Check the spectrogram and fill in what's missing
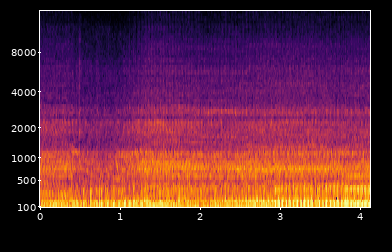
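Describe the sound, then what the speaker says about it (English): A 2019 Ducati Panigale 959 in Artic White Silk being ridden, its engine droning loud and steady close to the rider, the pitch shifting slightly as speed changes, with no voices. "Now guys, this is the 2019 Ducati Panigale"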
